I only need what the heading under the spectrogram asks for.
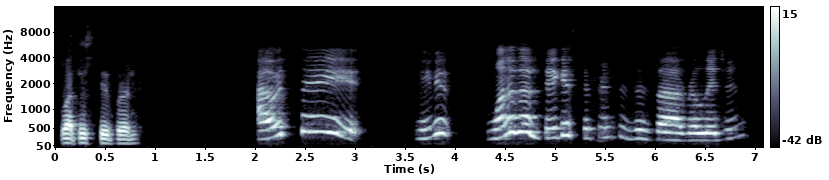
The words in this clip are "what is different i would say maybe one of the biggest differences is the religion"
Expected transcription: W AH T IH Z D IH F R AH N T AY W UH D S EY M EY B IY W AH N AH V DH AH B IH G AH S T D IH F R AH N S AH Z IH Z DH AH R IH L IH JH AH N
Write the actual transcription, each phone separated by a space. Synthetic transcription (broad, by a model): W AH T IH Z D IH F R AH N T AY W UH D S EY M EY B IY W AH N AH V DH AH B IH G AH S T D IH F R AH N S AH Z IH Z DH AH R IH L IH JH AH N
